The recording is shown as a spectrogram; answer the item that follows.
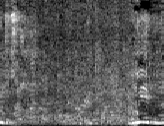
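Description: Only speech: a voice trailing off and another starting again near the end, with background chatter of a gathered crowd in between.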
